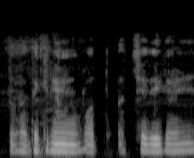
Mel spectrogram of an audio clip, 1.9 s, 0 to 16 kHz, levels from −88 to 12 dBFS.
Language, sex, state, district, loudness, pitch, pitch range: Hindi, male, Uttar Pradesh, Hamirpur, -33 LUFS, 120 Hz, 115-120 Hz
